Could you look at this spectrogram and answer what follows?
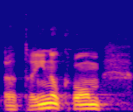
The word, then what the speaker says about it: Adrenochrom: Sag ich gleich, primär wird es ja englisch ausgesprochen, also Adrenochrom, es ist immer dasselbe.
